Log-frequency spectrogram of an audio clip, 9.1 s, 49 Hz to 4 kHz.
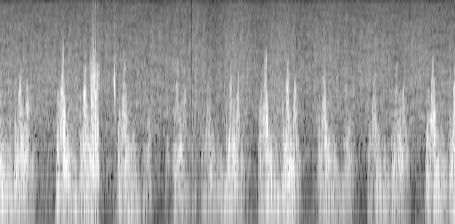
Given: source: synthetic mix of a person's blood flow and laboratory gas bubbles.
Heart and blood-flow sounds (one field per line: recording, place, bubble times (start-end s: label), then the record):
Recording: Doppler ultrasound of blood flow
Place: precordium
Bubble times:
1.79-2.00 s: bubbles
2.27-2.33 s: bubbles
From the record:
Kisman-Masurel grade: 113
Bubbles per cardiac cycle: 1 to 2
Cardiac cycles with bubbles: 1 to 10%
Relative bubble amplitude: loud (0.450 to 0.775)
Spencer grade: 1 (occasional bubble signal discernible with the cardiac motion signal, with majority of cardiac periods free of bubbles)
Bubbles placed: only in the low amplitude regions of the cardiac cycle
